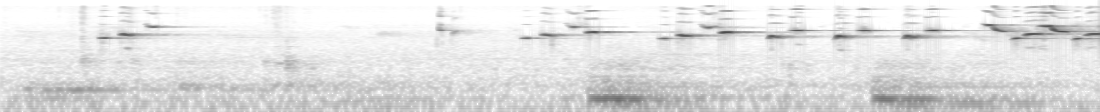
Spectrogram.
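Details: Goldfinch and canary hybrid song used to stimulate singing in males and teach young birds: scattered high chirps, then an accelerating series of bright repeated twitters over a low intermittent hum.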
